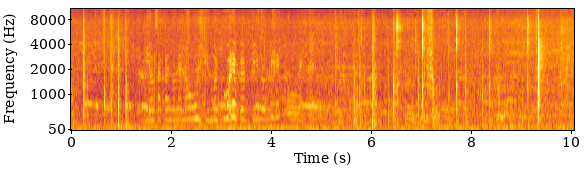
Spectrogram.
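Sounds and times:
knocks on wooden board: 5.6 - 9.5.

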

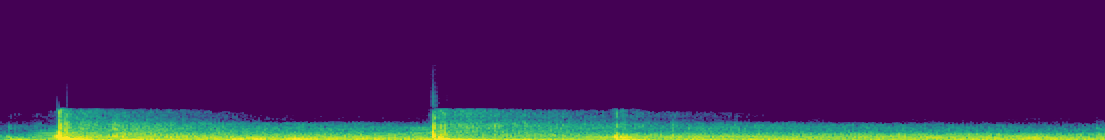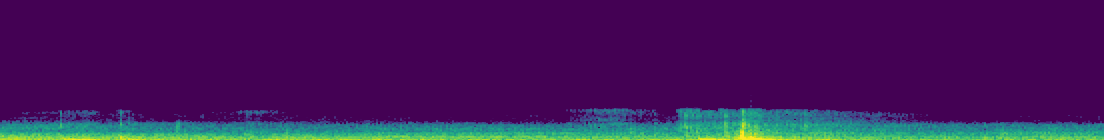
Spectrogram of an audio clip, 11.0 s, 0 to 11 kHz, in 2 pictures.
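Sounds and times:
low thud: 0.0 - 7.0
short whoosh: 0.1 - 9.4.

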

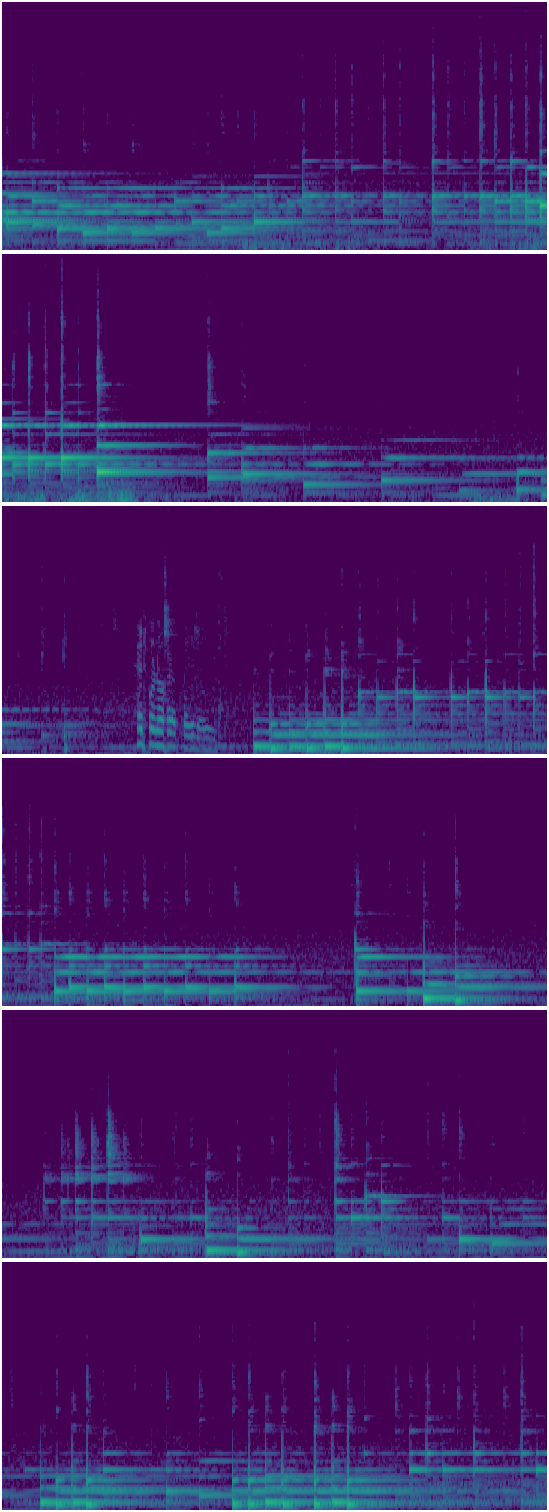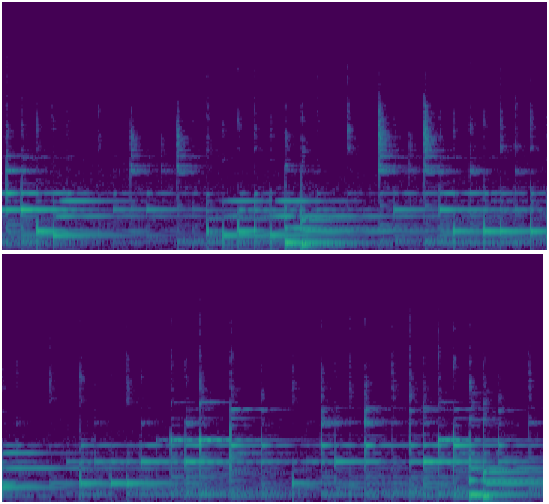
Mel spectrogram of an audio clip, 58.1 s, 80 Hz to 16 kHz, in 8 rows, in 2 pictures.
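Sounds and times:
light taps on handpan: 0.0 - 11.6, 12.3 - 25.5, 26.5 - 58.0
handpan ringing notes: 0.0 - 16.0, 17.9 - 58.0.

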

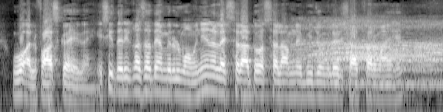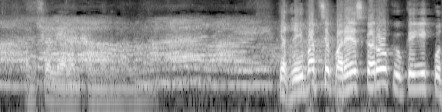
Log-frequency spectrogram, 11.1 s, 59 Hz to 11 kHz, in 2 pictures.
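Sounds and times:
person chanting held notes: 3.1 - 10.3.

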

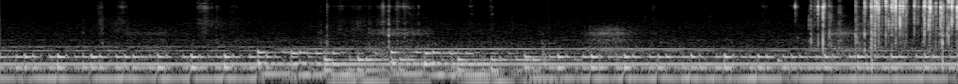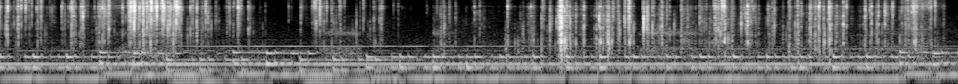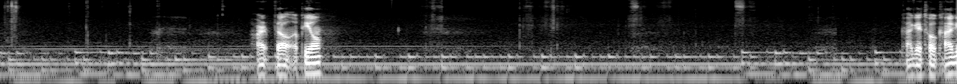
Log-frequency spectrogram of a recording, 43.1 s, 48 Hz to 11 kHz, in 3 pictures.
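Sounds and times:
background music: 0.0 - 43.0
foil wrapper crinkling and tearing: 12.2 - 29.0.

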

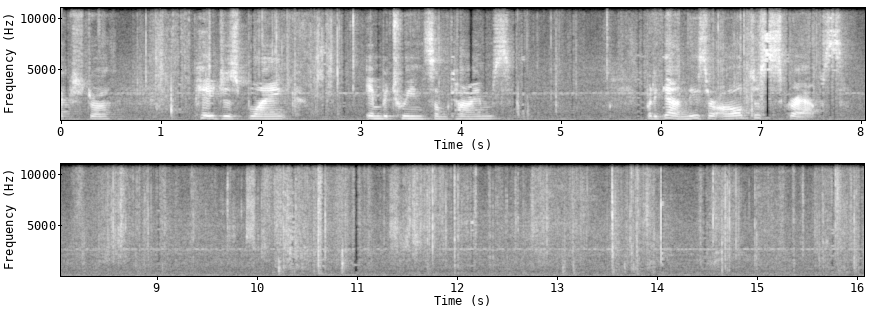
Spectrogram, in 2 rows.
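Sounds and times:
low steady hum: 0.0 - 16.0
pages turning: 0.8 - 1.6, 2.2 - 3.0, 4.5 - 5.8, 8.2 - 16.0.

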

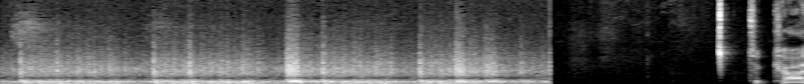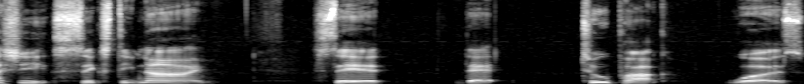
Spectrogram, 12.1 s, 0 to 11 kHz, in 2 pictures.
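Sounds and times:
low rumbling drone: 0.0 - 4.2.

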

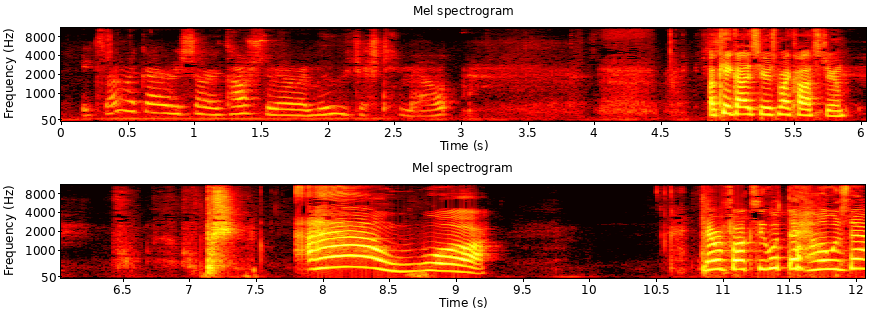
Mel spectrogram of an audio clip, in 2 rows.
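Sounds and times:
sharp breath-like burst: 3.0 - 4.5.

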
